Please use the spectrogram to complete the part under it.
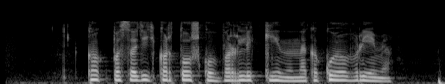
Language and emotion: Russian, angry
